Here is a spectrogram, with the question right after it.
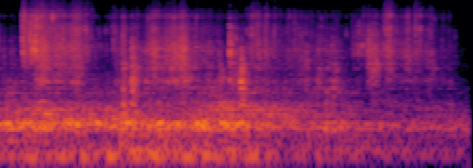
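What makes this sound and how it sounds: A freshly baked, still-hot puff pastry ball with cheese filling and a sesame coating is crunched, giving a dry, crisp crackling over a steady low hum that fades toward the end. The pastry turned out great: very crispy and baked through.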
